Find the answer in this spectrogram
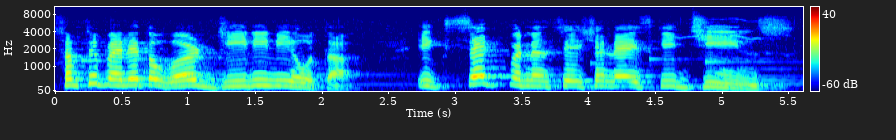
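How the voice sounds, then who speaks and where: A man giving a spoken pronunciation lecture, slow and deliberate, repeating each word for emphasis. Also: high voice, big pitch swings. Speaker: English pronunciation teacher. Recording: dull lo-fi sound with faint music.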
